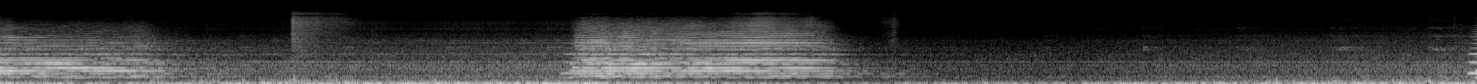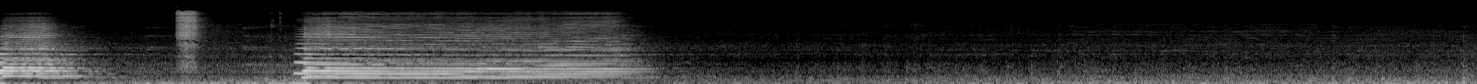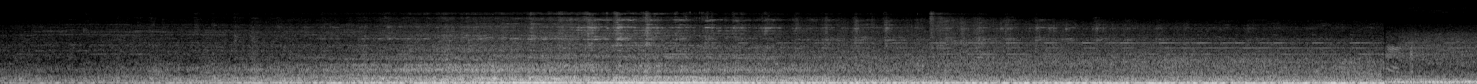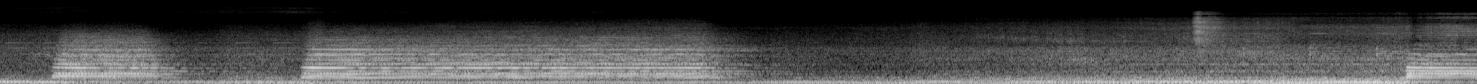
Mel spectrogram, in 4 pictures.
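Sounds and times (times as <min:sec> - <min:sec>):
locomotive air horn blasts: 0:00.0 - 0:02.0, 0:05.6 - 0:09.2, 0:14.7 - 0:16.0, 0:17.7 - 0:21.6, 0:44.7 - 0:46.5, 0:47.2 - 0:52.3, 0:58.3 - 0:59.0
freight cars rumbling on rails: 0:00.0 - 0:59.0.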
